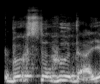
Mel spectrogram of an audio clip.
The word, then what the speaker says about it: Buxtehude: But the song, Dietrich Buxtehude. – Buxtehude. Yeah, you said it right.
